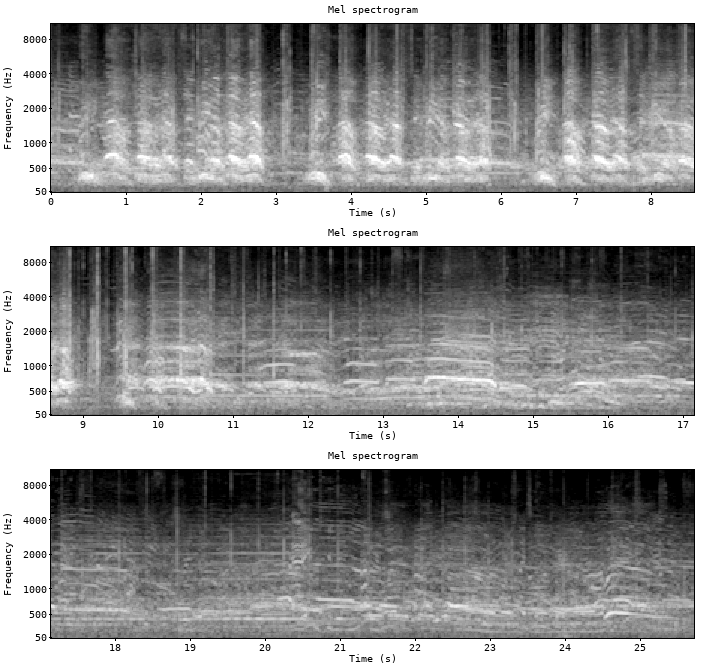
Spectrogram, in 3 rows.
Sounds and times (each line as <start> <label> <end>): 0.0 Fans chanting and singing 25.7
